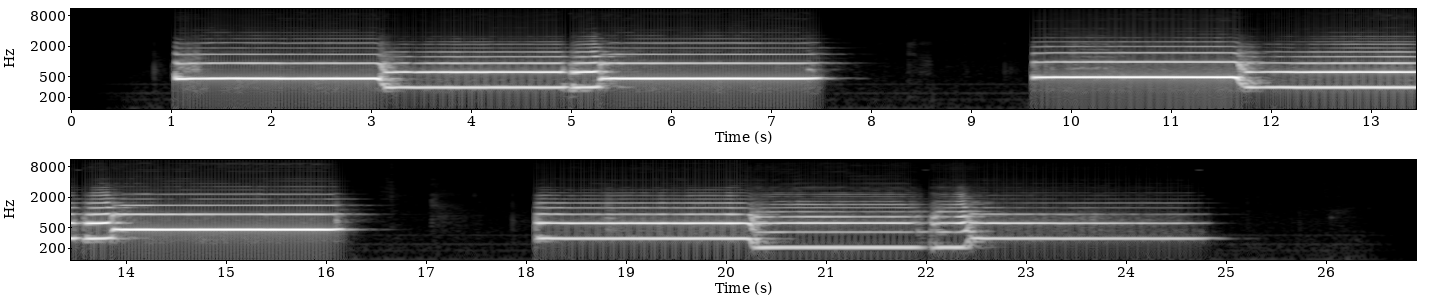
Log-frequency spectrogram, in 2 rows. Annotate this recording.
horncall bruckner4 Bbminor
A haunting, distant horn call in B-flat minor from the opening to Bruckner's 4th Symphony. Recorded with a Zoom h4n placed about a metre behind the bell.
